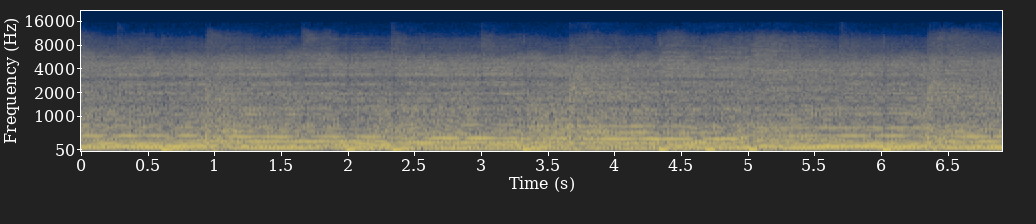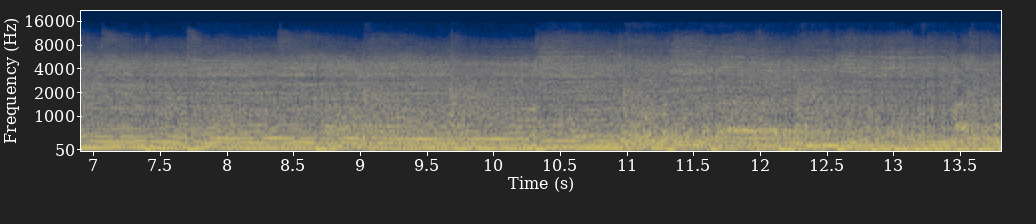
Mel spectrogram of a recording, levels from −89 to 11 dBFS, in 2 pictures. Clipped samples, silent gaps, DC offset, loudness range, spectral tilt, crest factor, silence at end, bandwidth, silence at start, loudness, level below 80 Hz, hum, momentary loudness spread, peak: under 0.1%; none; under 0.1%; 1 LU; -7 dB/octave; 10 dB; 0 s; 11.5 kHz; 0 s; -13 LUFS; -22 dBFS; none; 2 LU; -2 dBFS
